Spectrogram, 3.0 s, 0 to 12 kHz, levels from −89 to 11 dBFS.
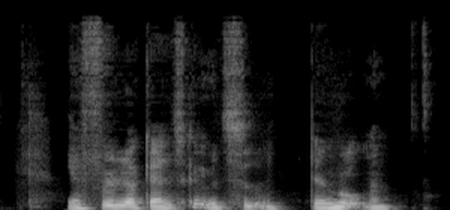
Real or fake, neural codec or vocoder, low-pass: fake; codec, 44.1 kHz, 2.6 kbps, DAC; 10.8 kHz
